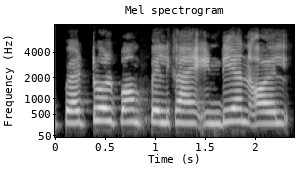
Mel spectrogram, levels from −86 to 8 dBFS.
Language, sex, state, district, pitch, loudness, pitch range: Hindi, male, Bihar, Saharsa, 300 Hz, -12 LUFS, 285-320 Hz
